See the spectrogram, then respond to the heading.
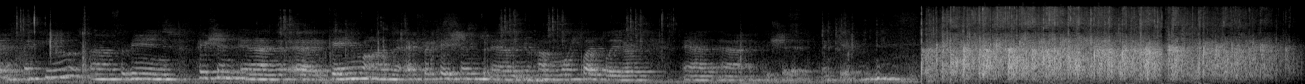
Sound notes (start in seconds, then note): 9.2 audience applauds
